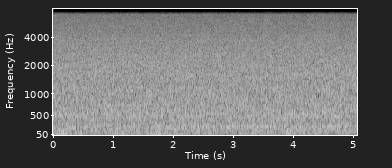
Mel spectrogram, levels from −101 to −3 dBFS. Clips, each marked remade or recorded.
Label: recorded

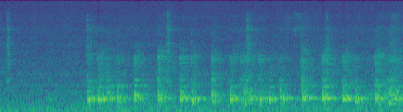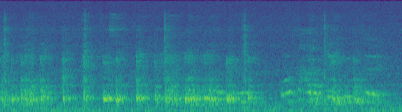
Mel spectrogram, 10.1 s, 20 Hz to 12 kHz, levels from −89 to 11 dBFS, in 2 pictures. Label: recorded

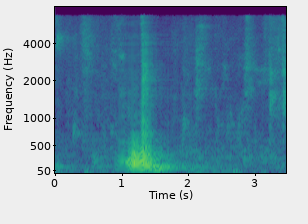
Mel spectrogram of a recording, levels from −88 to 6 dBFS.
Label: remade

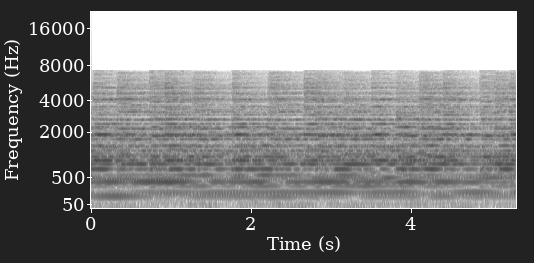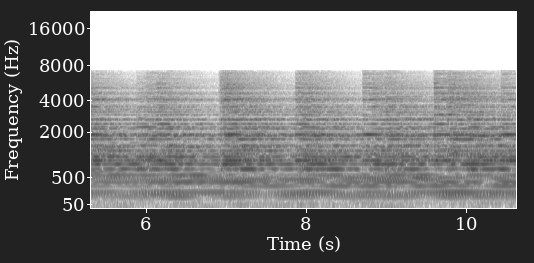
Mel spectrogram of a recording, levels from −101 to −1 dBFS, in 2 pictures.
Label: recorded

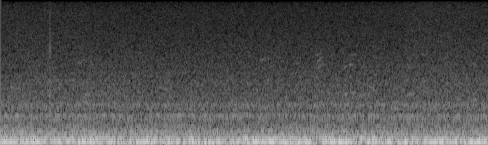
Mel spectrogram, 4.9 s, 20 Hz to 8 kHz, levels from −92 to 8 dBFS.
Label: recorded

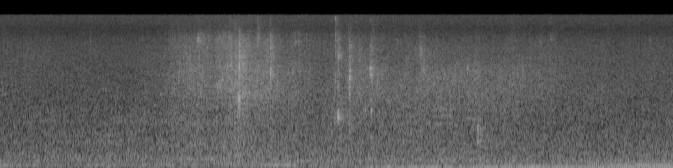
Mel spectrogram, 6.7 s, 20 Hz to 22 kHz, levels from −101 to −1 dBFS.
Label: recorded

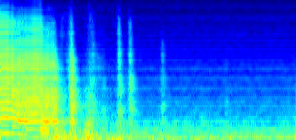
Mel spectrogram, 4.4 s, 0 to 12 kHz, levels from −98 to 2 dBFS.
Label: remade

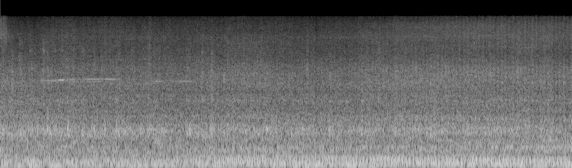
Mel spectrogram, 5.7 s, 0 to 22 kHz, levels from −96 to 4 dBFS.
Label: recorded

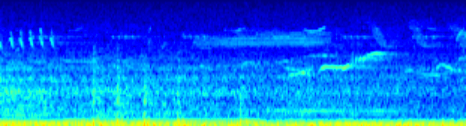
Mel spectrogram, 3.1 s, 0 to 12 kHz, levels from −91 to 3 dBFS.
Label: recorded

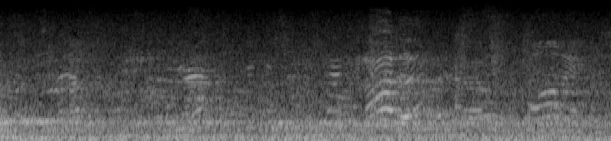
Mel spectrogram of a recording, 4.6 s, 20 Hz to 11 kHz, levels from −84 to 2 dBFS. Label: recorded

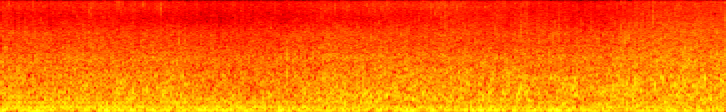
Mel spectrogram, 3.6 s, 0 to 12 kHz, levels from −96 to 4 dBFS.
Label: recorded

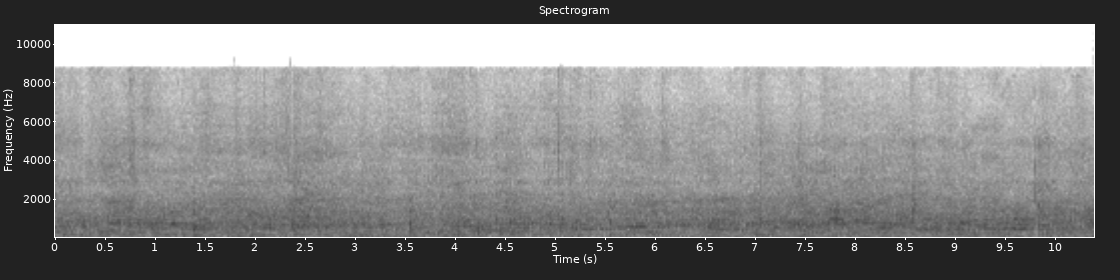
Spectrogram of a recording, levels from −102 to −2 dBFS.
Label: remade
